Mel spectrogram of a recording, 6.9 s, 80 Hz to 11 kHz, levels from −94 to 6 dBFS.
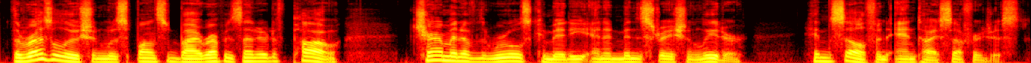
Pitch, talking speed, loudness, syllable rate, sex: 135 Hz, 165 wpm, -18 LUFS, 7.0 syllables/s, male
